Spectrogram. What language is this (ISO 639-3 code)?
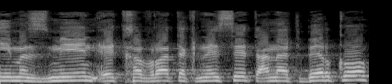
heb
